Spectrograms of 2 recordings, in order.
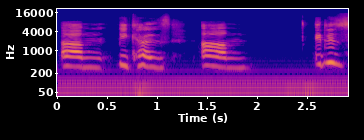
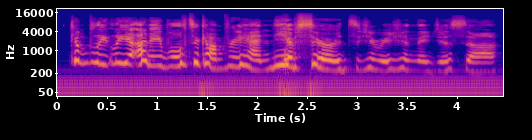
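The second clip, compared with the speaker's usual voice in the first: ordinary talk, nothing marked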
